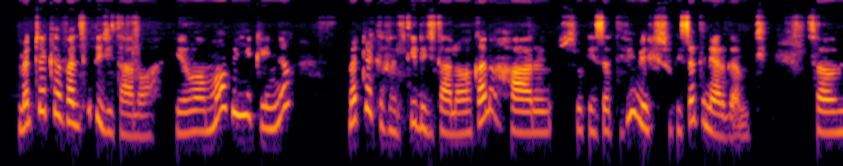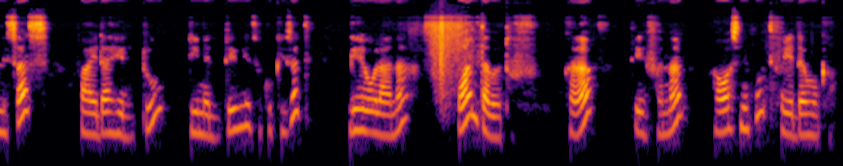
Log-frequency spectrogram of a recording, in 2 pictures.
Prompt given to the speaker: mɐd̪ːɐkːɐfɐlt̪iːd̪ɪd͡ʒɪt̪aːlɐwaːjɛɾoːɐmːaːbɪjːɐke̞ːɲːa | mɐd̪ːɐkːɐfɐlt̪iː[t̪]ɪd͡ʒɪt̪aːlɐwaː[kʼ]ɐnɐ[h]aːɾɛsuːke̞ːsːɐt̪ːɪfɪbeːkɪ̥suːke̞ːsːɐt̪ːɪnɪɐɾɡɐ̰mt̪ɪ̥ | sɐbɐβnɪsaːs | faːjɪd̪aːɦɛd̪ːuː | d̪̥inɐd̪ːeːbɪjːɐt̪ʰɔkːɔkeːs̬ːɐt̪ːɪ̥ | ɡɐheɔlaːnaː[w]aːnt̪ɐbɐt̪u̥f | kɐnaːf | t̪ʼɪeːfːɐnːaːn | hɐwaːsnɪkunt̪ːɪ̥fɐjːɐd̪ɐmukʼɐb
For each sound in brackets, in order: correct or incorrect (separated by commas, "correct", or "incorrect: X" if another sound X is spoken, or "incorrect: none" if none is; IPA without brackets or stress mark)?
incorrect: d̪, incorrect: k, correct, correct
